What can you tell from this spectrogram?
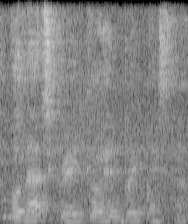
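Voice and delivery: soft, mock-serene laughing sarcasm; fake serenity. Fake-enlightened person letting someone break their stuff, soft mock calm. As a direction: coo it with false calm. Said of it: "doesn't get mad no matter what you do".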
